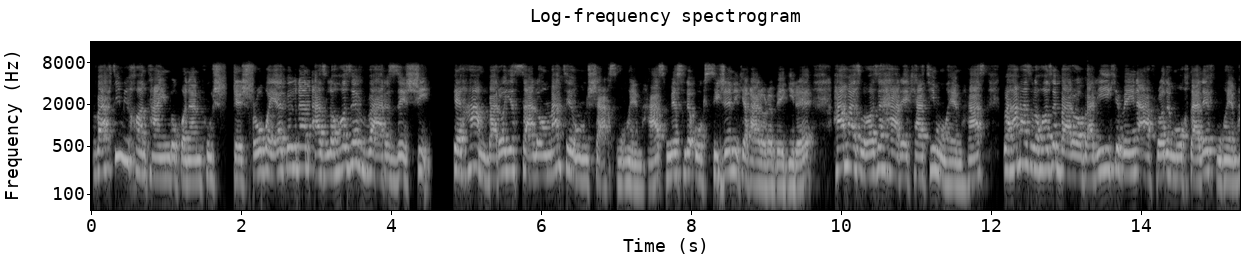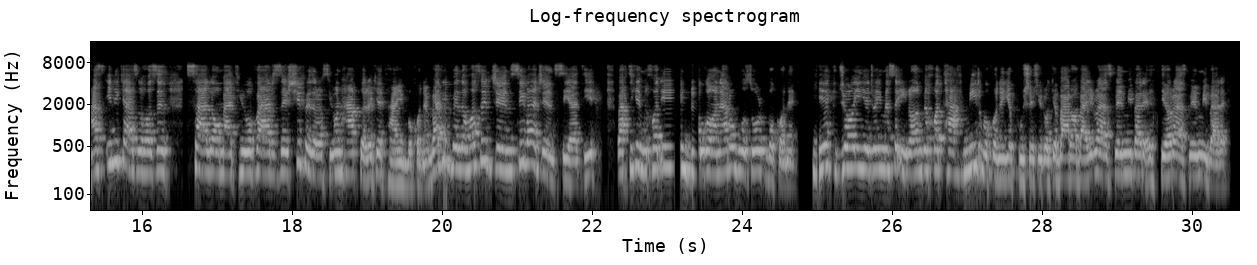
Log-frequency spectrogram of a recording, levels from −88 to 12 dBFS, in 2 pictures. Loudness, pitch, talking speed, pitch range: -27 LUFS, 205 Hz, 180 wpm, 175-230 Hz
